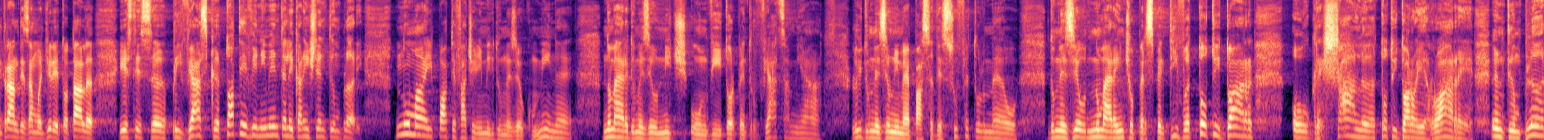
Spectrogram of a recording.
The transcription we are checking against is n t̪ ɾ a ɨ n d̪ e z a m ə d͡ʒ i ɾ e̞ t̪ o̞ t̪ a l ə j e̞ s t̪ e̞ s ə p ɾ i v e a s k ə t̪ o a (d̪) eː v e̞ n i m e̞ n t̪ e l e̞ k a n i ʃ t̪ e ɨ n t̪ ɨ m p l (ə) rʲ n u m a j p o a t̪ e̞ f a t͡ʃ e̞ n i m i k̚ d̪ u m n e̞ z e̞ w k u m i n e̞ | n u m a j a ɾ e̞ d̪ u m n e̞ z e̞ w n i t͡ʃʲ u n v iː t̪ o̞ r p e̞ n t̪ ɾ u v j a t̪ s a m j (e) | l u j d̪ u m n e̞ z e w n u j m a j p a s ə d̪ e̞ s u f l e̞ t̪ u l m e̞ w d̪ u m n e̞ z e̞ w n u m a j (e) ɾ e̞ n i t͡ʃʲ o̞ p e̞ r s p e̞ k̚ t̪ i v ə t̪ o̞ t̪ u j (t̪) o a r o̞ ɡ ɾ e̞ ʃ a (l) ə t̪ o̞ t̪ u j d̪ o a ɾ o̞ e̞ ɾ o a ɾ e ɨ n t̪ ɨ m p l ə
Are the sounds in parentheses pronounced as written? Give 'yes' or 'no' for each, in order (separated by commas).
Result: no, yes, no, no, no, yes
